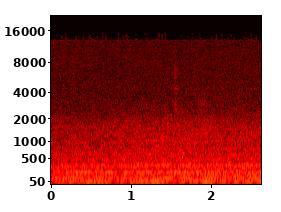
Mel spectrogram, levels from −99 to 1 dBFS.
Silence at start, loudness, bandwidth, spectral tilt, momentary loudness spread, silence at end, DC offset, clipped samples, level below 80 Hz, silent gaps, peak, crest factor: 0 s; -53 LUFS; 15.5 kHz; -5.5 dB/octave; 2 LU; 0 s; under 0.1%; under 0.1%; -58 dBFS; none; -38 dBFS; 12 dB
